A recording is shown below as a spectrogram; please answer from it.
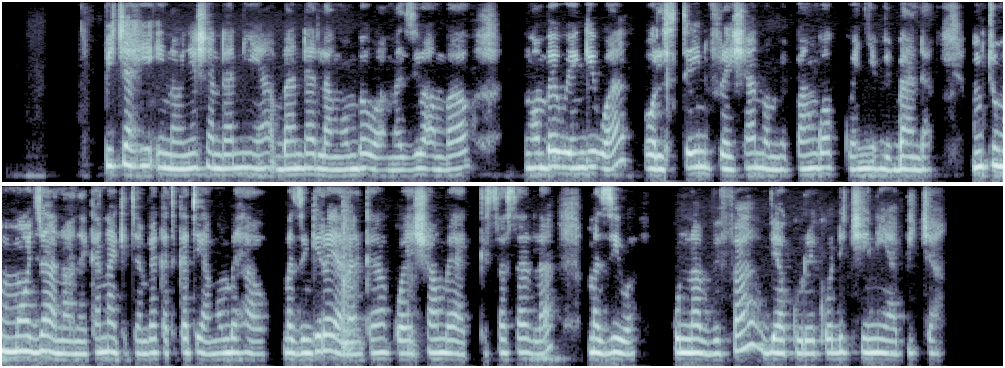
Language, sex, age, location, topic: Swahili, female, 25-35, Mombasa, agriculture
